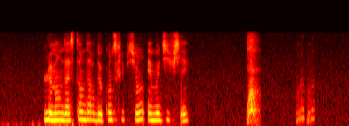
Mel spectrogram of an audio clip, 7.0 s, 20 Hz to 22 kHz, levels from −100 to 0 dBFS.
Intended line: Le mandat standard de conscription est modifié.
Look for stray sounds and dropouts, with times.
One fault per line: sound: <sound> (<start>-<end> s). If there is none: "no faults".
sound: bark (4.9-5.2 s)
sound: laugh (5.9-6.3 s)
